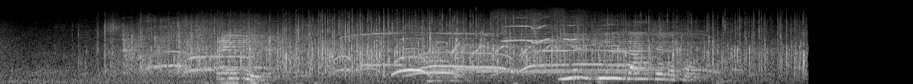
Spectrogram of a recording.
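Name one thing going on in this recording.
A large outdoor crowd cheers and whistles.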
